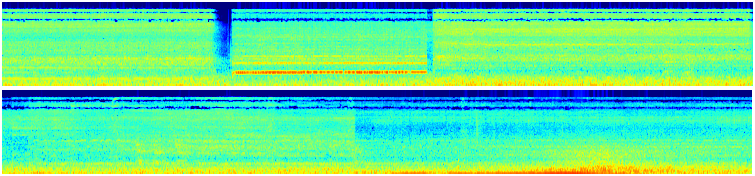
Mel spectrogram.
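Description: Small electric gear motors of a homemade cardboard model straddle carrier whining steadily as its scissor lift raises the platform, in several spliced stretches at different pitches with sudden cuts between them. Near the end a deeper rumble swells and fades.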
